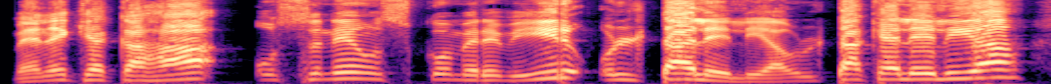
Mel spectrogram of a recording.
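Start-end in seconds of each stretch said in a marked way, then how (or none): none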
